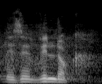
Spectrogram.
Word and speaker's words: Windhoek: They say Windhoek. We need to learn how to pronounce it.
